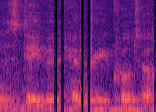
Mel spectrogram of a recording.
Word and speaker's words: Croteau: name is David Henry Cotto how do you spell your last name c r o t Au and we're using the French pronunciation my family is divided I prefer Cotto oh croo I see okay yeah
